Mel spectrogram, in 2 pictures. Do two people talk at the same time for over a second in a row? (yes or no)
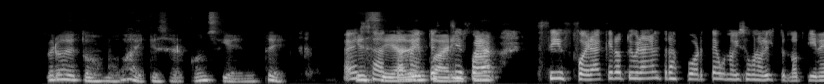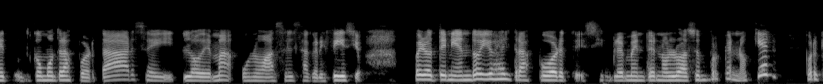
yes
